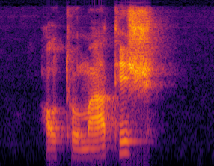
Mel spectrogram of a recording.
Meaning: automatic
- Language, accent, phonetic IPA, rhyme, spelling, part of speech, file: German, Austria, [ˌaʊ̯toˈmaːtɪʃ], -aːtɪʃ, automatisch, adjective, De-at-automatisch.ogg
